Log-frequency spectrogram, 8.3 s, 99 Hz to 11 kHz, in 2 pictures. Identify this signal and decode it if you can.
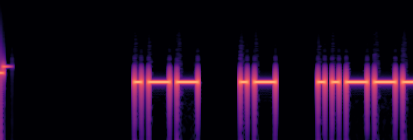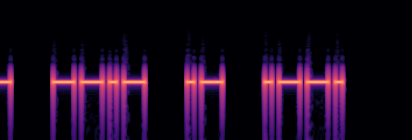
Morse code, heard as a keyed tone, about 17 wpm, spaced as for 12 wpm, 700 Hz. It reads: WA2QAP
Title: USA Call Signs - 6 Characters - 2x Character Spacing - 17wpm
